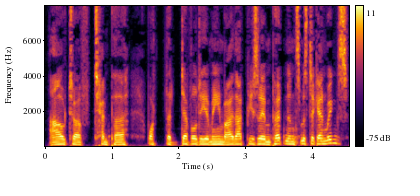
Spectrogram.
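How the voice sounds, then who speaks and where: A pompous older uncle, quick to take offence and sharp in his retorts, as a man voices him. He speaks a little higher than the narration and with added force. The storybook reading sounds dry. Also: level tone, no room sound, lightly acted. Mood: huffy. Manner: sharp, huffy and self-important. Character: pompous, touchy older male rich uncle. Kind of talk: audiobook character voice.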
